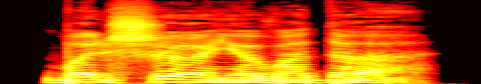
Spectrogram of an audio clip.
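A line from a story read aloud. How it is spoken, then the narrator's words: Booming drone. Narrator (Russian): Прогудела левая голова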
